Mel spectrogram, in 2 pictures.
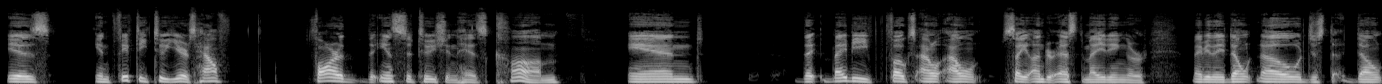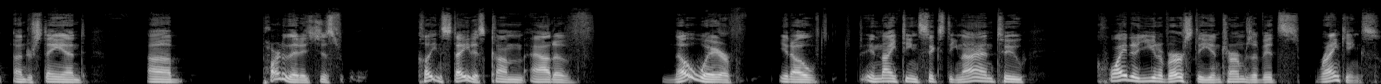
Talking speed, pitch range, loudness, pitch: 115 wpm, 110-135 Hz, -19 LUFS, 120 Hz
